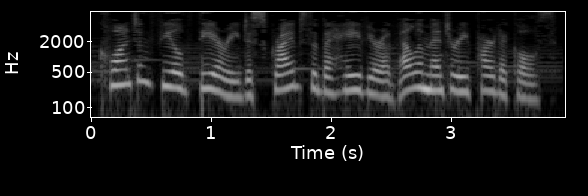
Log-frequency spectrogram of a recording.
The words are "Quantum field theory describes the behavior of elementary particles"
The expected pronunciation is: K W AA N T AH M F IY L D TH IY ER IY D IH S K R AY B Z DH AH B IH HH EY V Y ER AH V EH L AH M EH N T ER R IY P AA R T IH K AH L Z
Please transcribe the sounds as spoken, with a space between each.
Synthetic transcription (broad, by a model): K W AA N T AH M F IY L D TH IY ER IY D IH S K R AY B Z DH AH B IH HH EY V Y ER AH V EH L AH M EH N T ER R IY P AA R T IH K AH L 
